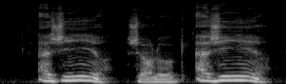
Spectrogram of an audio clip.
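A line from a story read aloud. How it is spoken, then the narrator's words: Exclaiming, springing up. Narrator (French): s'écria Mycroft en se dressant comme un ressort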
